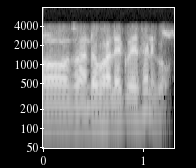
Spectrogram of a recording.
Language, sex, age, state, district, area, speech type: Assamese, male, 30-45, Assam, Jorhat, rural, conversation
